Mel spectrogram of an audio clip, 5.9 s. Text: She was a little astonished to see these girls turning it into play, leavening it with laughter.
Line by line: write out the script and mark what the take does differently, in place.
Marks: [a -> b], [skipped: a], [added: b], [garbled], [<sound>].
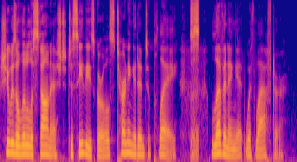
She was a little astonished to see these girls turning it into play, [laugh] leavening it with laughter.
